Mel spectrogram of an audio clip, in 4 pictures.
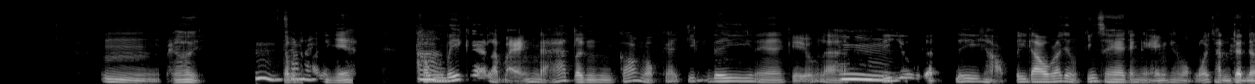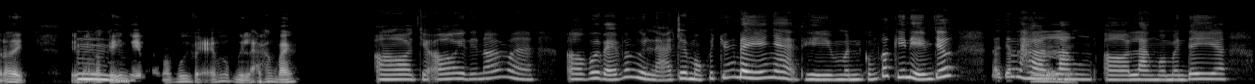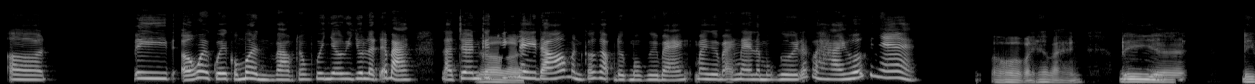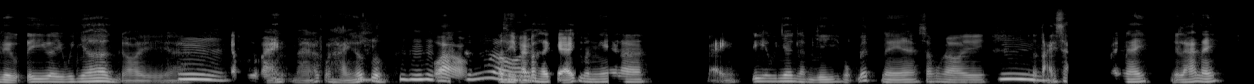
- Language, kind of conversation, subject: Vietnamese, podcast, Bạn có kỷ niệm hài hước nào với người lạ trong một chuyến đi không?
- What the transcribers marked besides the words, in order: tapping; laughing while speaking: "là"; chuckle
